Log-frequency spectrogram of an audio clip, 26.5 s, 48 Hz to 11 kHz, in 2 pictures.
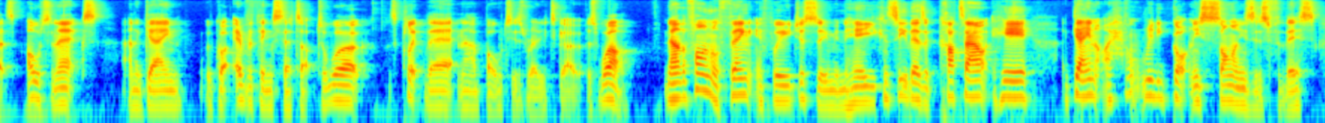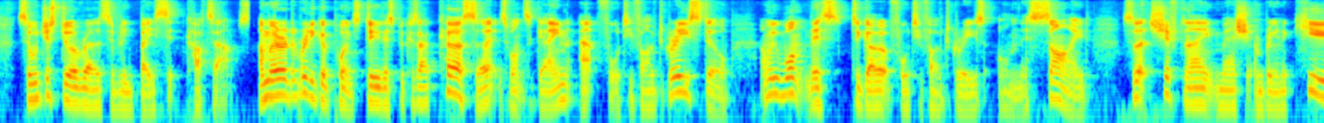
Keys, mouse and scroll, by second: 0.3 alt+x, 1.8 middle click, 3.7 click, 4.1 scroll down 1, 4.3 click, 4.7 middle click, 5.2-5.6 scroll up 1, 5.6 shift+middle click, 7.6-8.5 scroll up 1, 8.5 middle click, 12.7-13.1 scroll up 1, 13.1-14.0 scroll down 1, 14.0 middle click, 14.3 click, 14.5 middle click, 14.6 shift+middle click, 14.9 middle click, 23.3 shift+middle click, 23.4 middle click, 23.6 shift+scroll up 1, 23.8 middle click, 24.5 shift+a, 25.6 click.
